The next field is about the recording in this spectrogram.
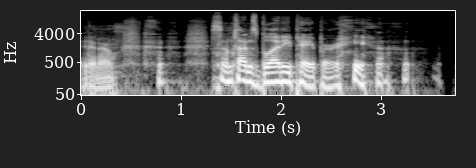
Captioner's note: laughter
